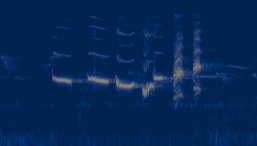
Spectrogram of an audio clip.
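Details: Oriental magpie-robin kept at home, singing in gacor style: a run of six loud whistles, long level notes that step gradually lower, then two short sharp higher notes, with silence around them.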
